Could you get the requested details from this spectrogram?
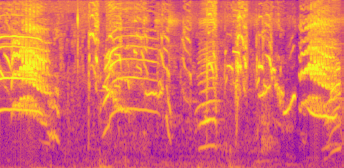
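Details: Green parrots, several birds, giving a run of sharp, harmonic squawks and squeals, some falling and some sweeping up and down, in quick bursts over a few seconds, with a faint low rumble underneath.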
